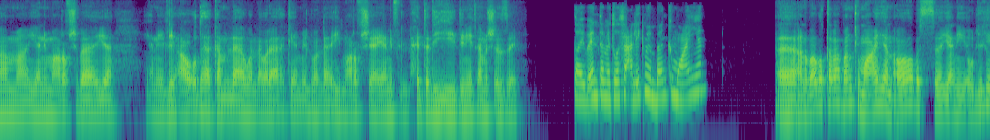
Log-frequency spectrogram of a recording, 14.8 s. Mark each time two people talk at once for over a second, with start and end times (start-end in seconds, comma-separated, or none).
none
